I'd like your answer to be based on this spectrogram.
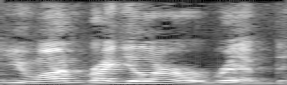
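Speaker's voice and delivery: ordinary delivery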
